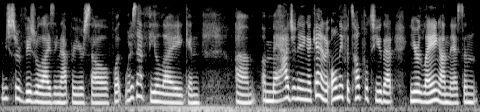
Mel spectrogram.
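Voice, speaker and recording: A woman teaching a guided meditation in an unscripted, gentle way, offering instructions as tentative invitations. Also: mid-range voice, moderate pace, dull audio. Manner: gentle, hesitant, invitational phrasing.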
